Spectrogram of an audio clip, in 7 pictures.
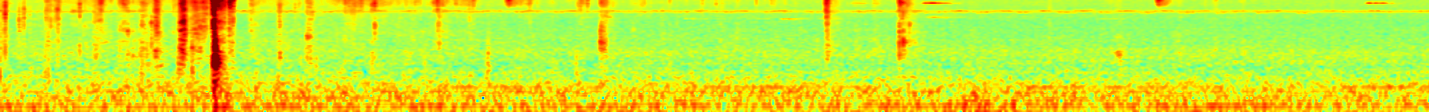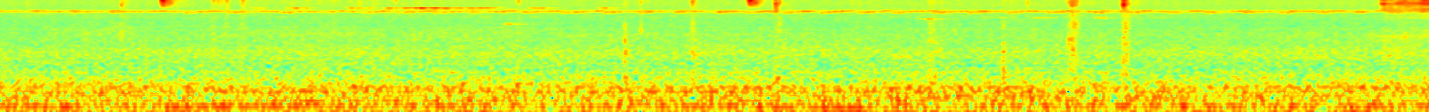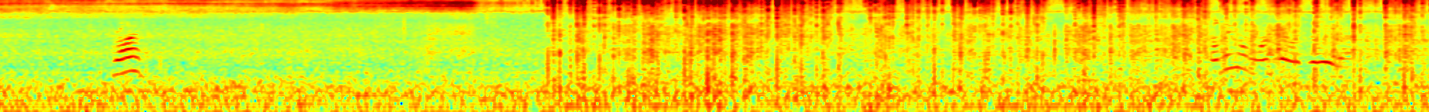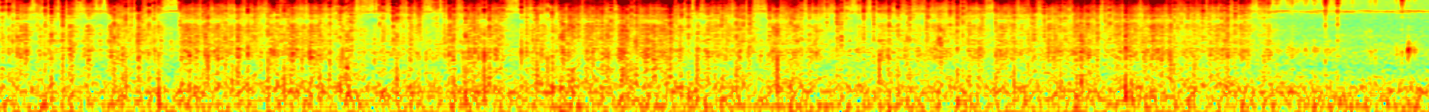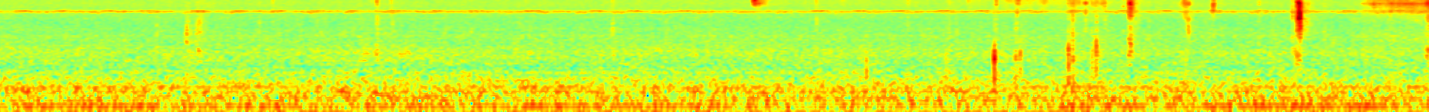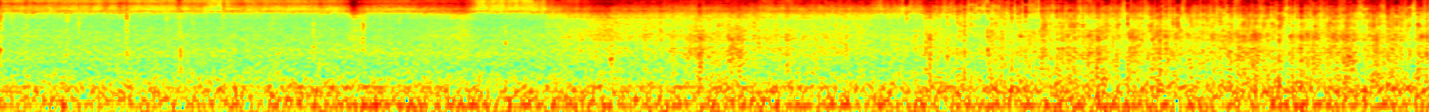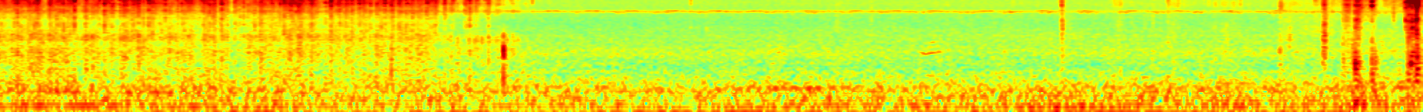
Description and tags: I think these are the recordings I remember making in Vero Beach FL. I kept hearing gun shots coming from the west and assume they were wind blown sounds of outdoor gun range somewhere near there. Then the landscapers started with the lawnmowers.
